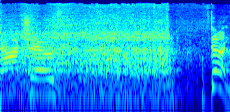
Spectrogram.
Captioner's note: food processor whirling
